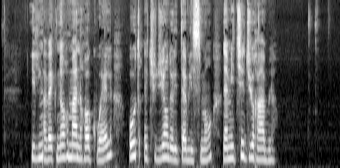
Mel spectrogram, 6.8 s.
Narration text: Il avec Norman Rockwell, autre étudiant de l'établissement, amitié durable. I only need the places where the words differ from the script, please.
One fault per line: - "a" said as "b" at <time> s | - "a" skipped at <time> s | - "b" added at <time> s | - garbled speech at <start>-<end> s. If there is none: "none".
none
